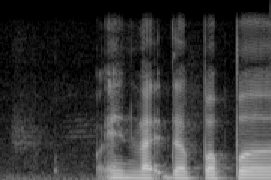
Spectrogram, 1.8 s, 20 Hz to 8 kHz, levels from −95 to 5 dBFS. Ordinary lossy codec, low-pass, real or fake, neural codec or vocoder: none; 7.2 kHz; real; none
